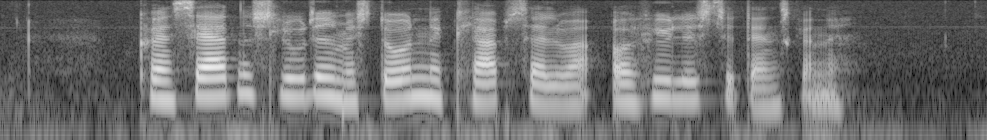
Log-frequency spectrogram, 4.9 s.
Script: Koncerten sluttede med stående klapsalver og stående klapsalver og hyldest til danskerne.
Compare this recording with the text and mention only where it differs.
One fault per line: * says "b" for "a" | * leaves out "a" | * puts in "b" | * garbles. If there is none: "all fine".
* leaves out "stående klapsalver og"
